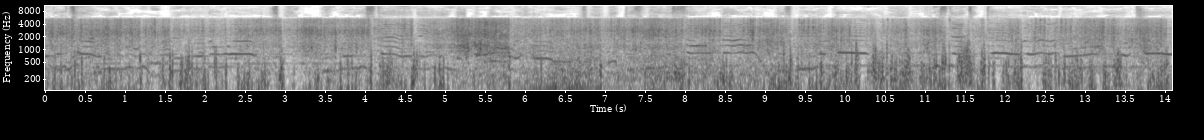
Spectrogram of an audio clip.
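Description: Wind rushing over the microphone of a camera on a moving mountain bike, with the bike rattling and knocking over a rough gravel road. Brief high, wavering tones come and go through it.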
